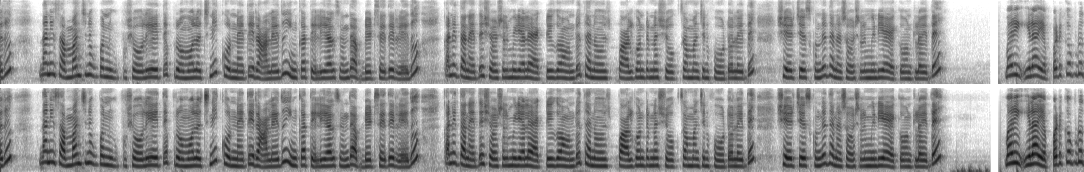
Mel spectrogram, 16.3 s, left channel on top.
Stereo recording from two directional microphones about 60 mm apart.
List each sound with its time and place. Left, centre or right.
0.6 s a woman's voice: right
10.7 s a woman's voice: right
15.6 s speech: right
